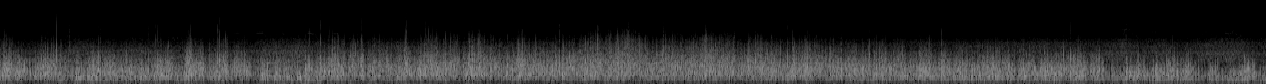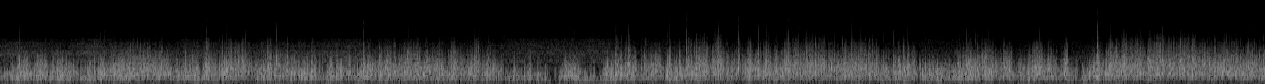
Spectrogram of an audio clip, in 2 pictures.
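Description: Jet engines roar steadily as an airliner taxis close by.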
